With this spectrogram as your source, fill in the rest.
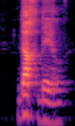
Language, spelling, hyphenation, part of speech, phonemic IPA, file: Dutch, dagdeel, dag‧deel, noun, /ˈdɑx.deːl/, Nl-dagdeel.ogg
- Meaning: part of the day, time of day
